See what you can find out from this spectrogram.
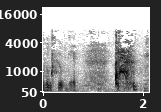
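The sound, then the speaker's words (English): A single short, harsh cough bursts out amid people talking casually. “I coughed.”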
